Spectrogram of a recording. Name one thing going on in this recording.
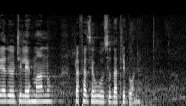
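A woman speaks into a microphone, in a calm and measured voice.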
